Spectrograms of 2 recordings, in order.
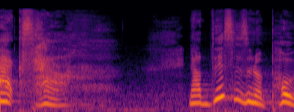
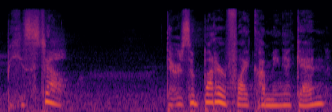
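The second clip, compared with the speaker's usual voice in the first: soft whisper, much quieter; hushed; 4 semitones lower, 14 dB quieter than usual. Pretend. Teacher warns children a butterfly is coming again, hushed. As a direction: hush them so nothing is disturbed.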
